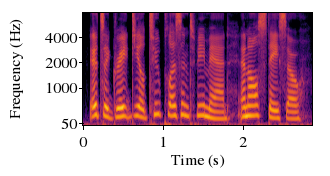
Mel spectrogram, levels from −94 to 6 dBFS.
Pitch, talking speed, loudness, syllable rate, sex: 230 Hz, 270 wpm, -17 LUFS, 5.5 syllables/s, female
